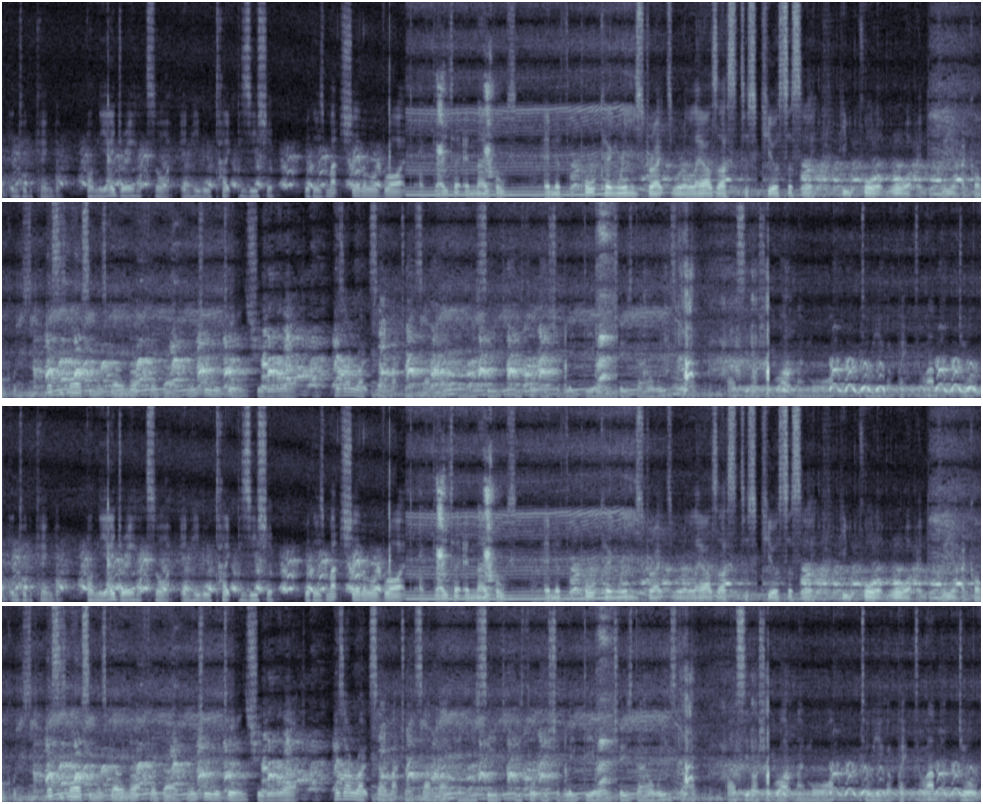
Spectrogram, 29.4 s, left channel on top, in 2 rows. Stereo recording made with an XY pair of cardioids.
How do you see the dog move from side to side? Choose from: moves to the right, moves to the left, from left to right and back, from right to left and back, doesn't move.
moves to the left.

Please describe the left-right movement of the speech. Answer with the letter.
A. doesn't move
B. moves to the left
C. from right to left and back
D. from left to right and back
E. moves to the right
C.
